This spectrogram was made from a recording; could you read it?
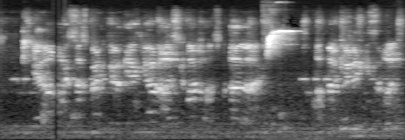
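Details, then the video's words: A canary sings a long, fast, continuous run of chirps, trills and rolled notes, with one bright high whistle near the end. "Canary Singing is live | Kenari gacor panjang Cuit Cuit EMOSI"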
